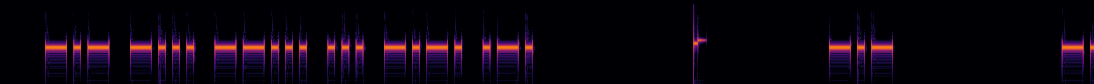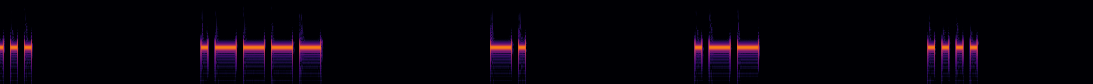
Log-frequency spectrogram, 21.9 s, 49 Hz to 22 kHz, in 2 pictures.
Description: Morse code, heard as a keyed tone, about 17 wpm, spaced as for 7 wpm, 700 Hz. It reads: KB7SCR KB1NWH
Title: USA Call Signs - 6 Characters - 8x Character Spacing - 17wpm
